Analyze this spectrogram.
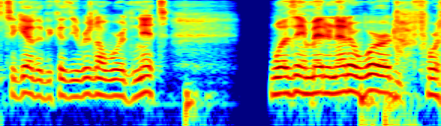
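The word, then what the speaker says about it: Neith: the goddess who was the way you pronounce her name was knit and that's where you get the word knitting from from the the string people knit things together.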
